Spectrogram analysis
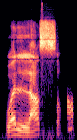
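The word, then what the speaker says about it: والعصر: Wal asr. Ya. Dia pengucapan sad. Wal asr. Asr. Tambahkan ra di ujungnya.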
